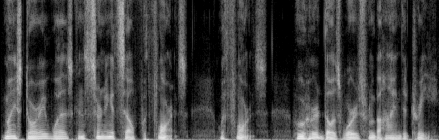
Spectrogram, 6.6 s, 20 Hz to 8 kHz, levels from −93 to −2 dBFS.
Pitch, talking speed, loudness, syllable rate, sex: 95 Hz, 155 wpm, -18 LUFS, 4.9 syllables/s, male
